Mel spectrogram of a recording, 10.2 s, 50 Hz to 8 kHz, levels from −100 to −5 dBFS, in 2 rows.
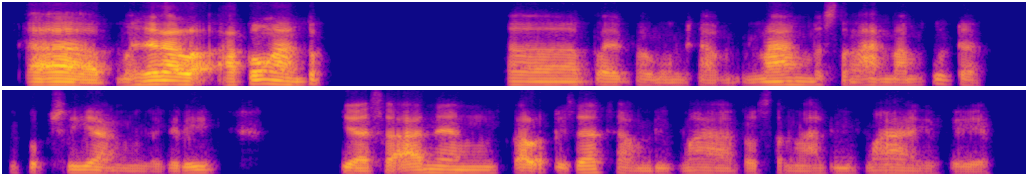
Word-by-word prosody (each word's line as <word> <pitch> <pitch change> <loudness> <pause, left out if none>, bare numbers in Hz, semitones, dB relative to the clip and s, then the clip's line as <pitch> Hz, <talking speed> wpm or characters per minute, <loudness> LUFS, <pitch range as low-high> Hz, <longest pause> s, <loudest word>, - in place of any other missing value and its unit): heeh, 110 -3 +8 0.2
maksudnya 130 +6 +5
kalo 125 - +10 0.2
aku 110 +6 +1
ngantuk, 105 - +2 0.9
eee, 110 -1 -4 0.2
apa - - -16
ya, - - -10
bangun 95 -1 -12
jam 90 +1 -11
6.00 110 +2 +1
atau 110 - -11
5.30 100 -1 -6
udah - - -12 0.3
cukup - - -13
siang 110 -4 -4
gitu. 85 -1 -17
Jadi 105 +3 -5 0.7
kebiasaan - - -2
yang 110 -1 -4 0.2
kalau 100 - -1
bisa 120 - -6
jam 95 -3 -13
5.00 95 +2 -14 0.2
atau 90 - -13
4.30 90 +2 -13 0.2
gitu - - -26
ya. 80 - -19
100 Hz, 165 wpm, -23 LUFS, 95-110 Hz, 0.9 s, kalo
